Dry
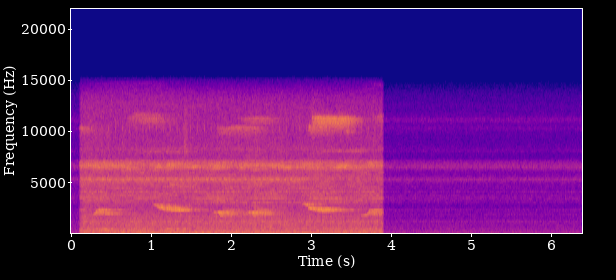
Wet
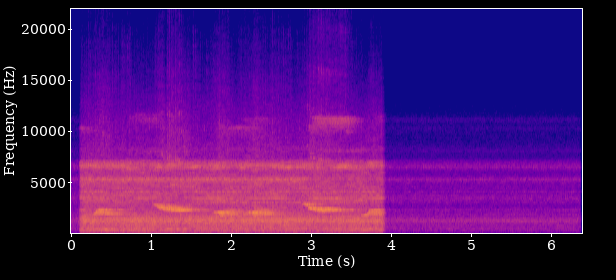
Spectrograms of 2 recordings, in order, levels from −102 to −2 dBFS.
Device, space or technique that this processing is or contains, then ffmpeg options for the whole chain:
intercom: -filter_complex "[0:a]highpass=380,lowpass=4.7k,equalizer=f=1.4k:t=o:w=0.36:g=9,asoftclip=type=tanh:threshold=-27.5dB,asplit=2[a][b];[b]adelay=25,volume=-8dB[c];[a][c]amix=inputs=2:normalize=0"

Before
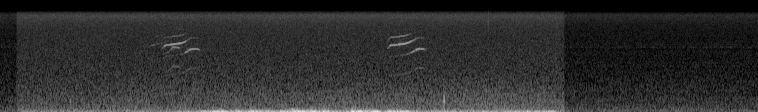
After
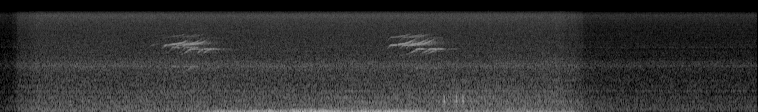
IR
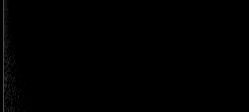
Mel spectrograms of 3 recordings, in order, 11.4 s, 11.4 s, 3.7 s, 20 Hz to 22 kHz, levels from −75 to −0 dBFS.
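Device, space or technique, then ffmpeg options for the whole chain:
stadium PA: -filter_complex "[0:a]highpass=f=160:p=1,equalizer=f=2k:t=o:w=0.4:g=7,aecho=1:1:186.6|282.8:0.891|0.891[a];[1:a]atrim=start_sample=2205[b];[a][b]afir=irnorm=-1:irlink=0"

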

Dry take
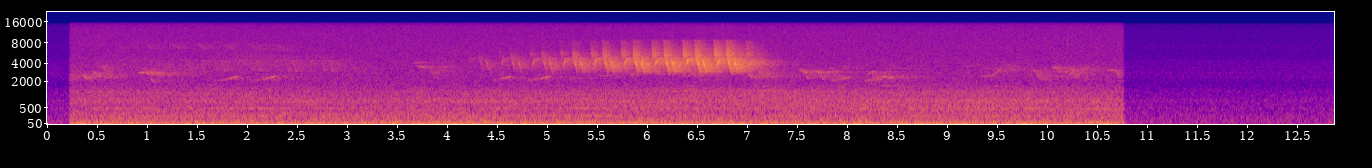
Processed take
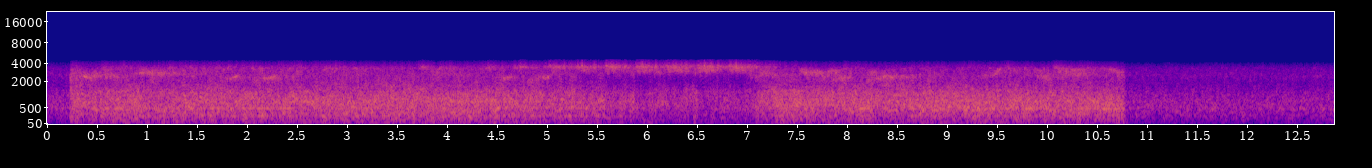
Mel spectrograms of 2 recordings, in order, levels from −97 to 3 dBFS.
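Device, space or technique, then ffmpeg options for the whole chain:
voicemail: -af "highpass=330,lowpass=2.9k,bandreject=f=47.72:t=h:w=4,bandreject=f=95.44:t=h:w=4,bandreject=f=143.16:t=h:w=4,acompressor=threshold=-39dB:ratio=8,volume=8dB" -ar 8000 -c:a libopencore_amrnb -b:a 5150

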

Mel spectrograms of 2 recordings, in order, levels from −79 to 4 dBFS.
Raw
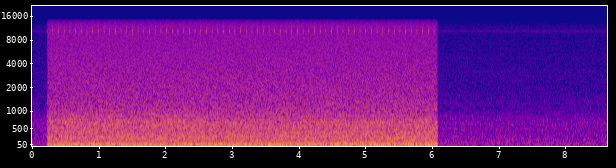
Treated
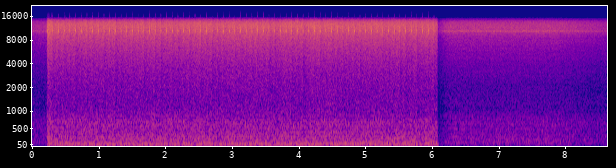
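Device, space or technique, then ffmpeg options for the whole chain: FM broadcast chain: -filter_complex "[0:a]highpass=80,dynaudnorm=f=120:g=11:m=4dB,acrossover=split=130|1400[a][b][c];[a]acompressor=threshold=-31dB:ratio=4[d];[b]acompressor=threshold=-33dB:ratio=4[e];[c]acompressor=threshold=-35dB:ratio=4[f];[d][e][f]amix=inputs=3:normalize=0,aemphasis=mode=production:type=75fm,alimiter=limit=-13dB:level=0:latency=1:release=228,asoftclip=type=hard:threshold=-15.5dB,lowpass=f=15k:w=0.5412,lowpass=f=15k:w=1.3066,aemphasis=mode=production:type=75fm,volume=-4dB"

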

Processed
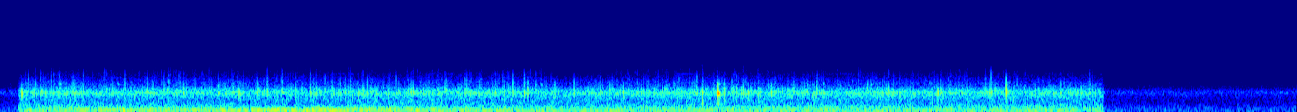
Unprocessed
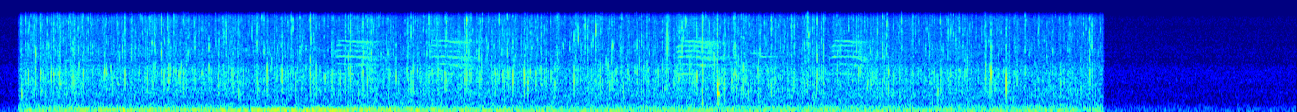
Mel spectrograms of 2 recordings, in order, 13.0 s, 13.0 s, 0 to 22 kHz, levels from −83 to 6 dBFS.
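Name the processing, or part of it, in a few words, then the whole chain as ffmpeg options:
under water: -filter_complex "[0:a]asettb=1/sr,asplit=3[a][b][c];[a]atrim=end=5.434[d];[b]atrim=start=5.43:end=6.17,asetpts=PTS-STARTPTS,afade=t=in:d=0.004:c=qsin,afade=t=out:st=0.736:d=0.004:c=qsin,lowpass=f=1.3k:p=1[e];[c]atrim=start=6.166[f];[d][e]acrossfade=d=0.004:c1=hsin:c2=qsin[g];[g][f]acrossfade=d=0.004:c1=qsin:c2=hsin,lowpass=f=690:w=0.5412,lowpass=f=690:w=1.3066,equalizer=f=580:t=o:w=0.48:g=10"

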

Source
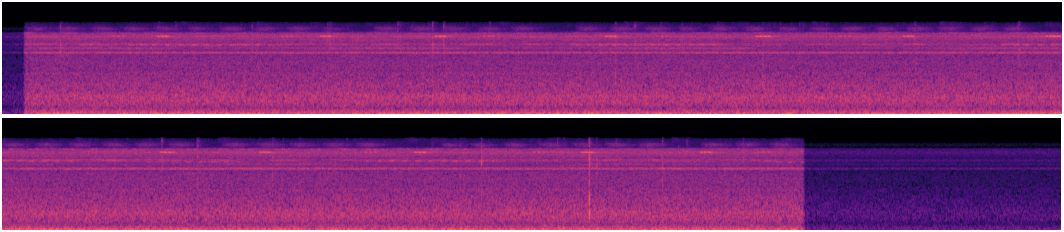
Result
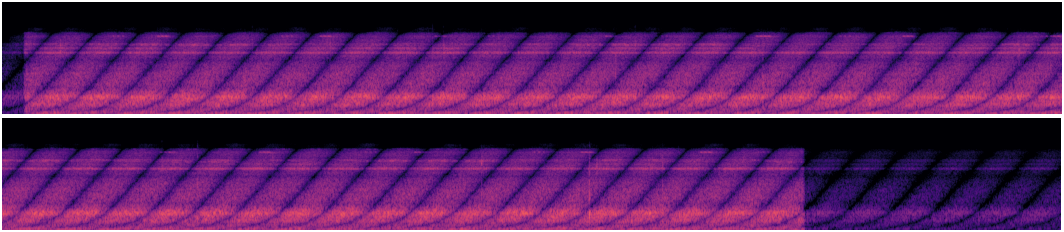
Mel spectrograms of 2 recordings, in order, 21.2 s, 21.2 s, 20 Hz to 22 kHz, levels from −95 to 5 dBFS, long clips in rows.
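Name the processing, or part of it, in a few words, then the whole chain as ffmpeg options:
barber-pole phaser into a guitar amplifier: -filter_complex "[0:a]asplit=2[a][b];[b]afreqshift=2.3[c];[a][c]amix=inputs=2:normalize=1,asoftclip=type=tanh:threshold=-22dB,highpass=90,equalizer=f=110:t=q:w=4:g=-9,equalizer=f=160:t=q:w=4:g=-9,equalizer=f=360:t=q:w=4:g=5,equalizer=f=630:t=q:w=4:g=9,equalizer=f=980:t=q:w=4:g=-6,equalizer=f=2.6k:t=q:w=4:g=-9,lowpass=f=4.1k:w=0.5412,lowpass=f=4.1k:w=1.3066,volume=1dB"

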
